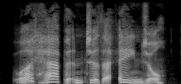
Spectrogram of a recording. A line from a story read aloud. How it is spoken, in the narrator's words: kept muttering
